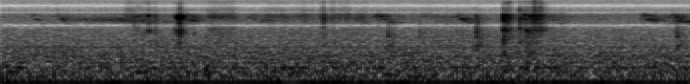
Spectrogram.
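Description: Quiet puffing on a briar tobacco pipe: a few faint lip smacks on the stem over a steady low hum.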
